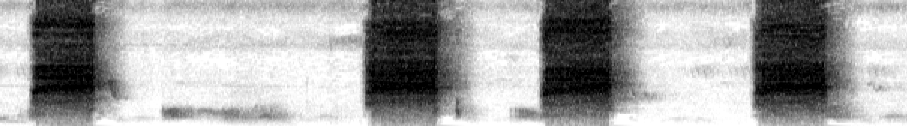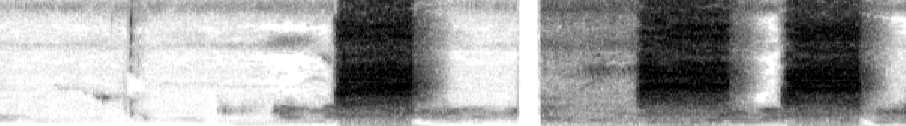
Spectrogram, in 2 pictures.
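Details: Long-tailed shrike lure call for attracting other shrikes: loud, harsh scratchy notes in an irregular sequence, some paired, with faint softer lower notes between them.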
